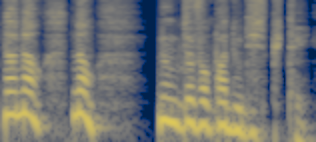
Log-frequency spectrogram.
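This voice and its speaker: A man voicing a distressed teenage girl witch in an audiobook, pleading in a high, strained voice. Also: lively intonation, brisk, dark tone, slightly rough, no room sound, studio quality. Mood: distraught. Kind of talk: audiobook character voice.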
